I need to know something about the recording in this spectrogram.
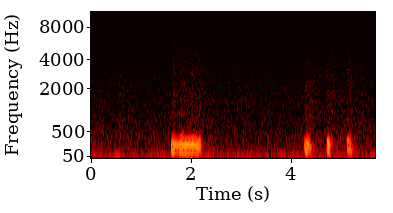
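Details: Kitty dreaming while asleep: one steady, low, humming murmur lasting about half a second, then three short, soft, downward chirping sounds in quick succession, with quiet between.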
